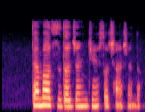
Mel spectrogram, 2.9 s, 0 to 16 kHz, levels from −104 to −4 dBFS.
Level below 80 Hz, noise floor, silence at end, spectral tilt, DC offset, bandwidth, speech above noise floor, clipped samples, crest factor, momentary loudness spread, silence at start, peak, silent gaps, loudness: -62 dBFS; -73 dBFS; 0.1 s; -6 dB/octave; under 0.1%; 7.8 kHz; 55 dB; under 0.1%; 18 dB; 15 LU; 0.65 s; -2 dBFS; none; -18 LUFS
